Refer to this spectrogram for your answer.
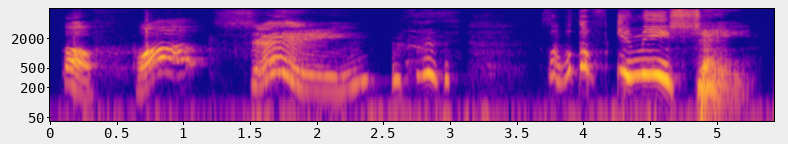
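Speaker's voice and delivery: loud, high, disbelieving outrage; mock-furious, choking on the news; Triple H outraged. Imitating Triple H hearing he faces Shane, loud outraged disbelief. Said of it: "Triple H was like".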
